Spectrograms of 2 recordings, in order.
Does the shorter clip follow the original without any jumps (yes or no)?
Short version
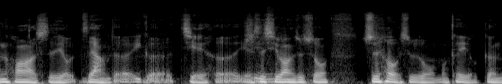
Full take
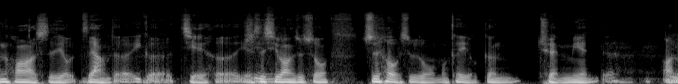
yes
